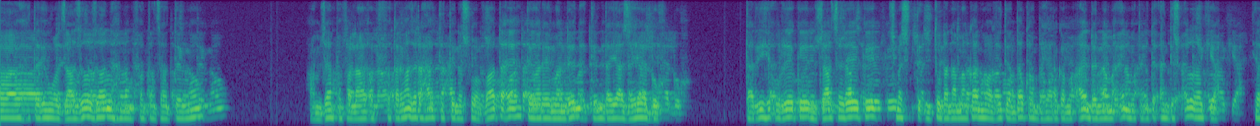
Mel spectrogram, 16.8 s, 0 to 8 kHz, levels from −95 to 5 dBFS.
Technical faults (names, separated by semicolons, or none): echo with no canceller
